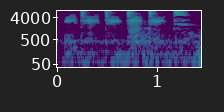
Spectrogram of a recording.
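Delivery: hushed stitch count under the breath; whispered counting. Real, not acted. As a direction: whisper the eights to yourself.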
